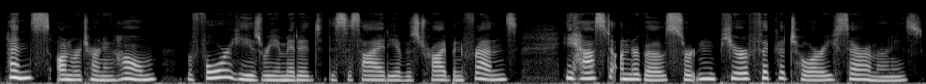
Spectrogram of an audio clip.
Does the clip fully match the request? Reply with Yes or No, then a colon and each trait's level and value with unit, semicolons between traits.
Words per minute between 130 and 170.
Yes: average, 150 wpm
